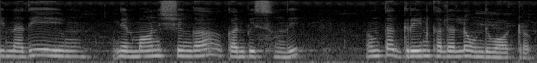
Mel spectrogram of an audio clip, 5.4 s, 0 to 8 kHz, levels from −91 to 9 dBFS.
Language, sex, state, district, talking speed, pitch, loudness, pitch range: Telugu, female, Andhra Pradesh, Guntur, 100 wpm, 225 Hz, -31 LUFS, 215-230 Hz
